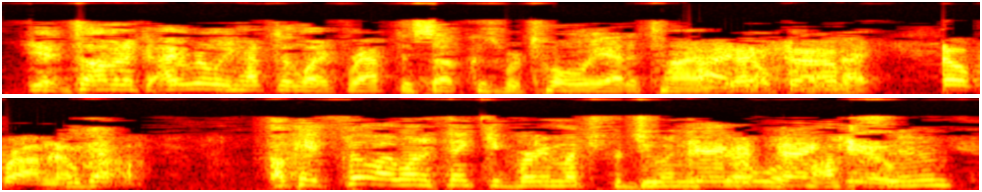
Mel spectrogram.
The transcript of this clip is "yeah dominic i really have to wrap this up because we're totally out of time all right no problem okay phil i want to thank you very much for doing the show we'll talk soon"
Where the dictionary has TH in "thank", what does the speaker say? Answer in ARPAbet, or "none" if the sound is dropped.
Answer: TH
